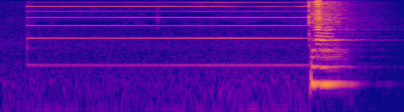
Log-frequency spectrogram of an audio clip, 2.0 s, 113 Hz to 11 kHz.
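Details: Pittsburgh 12V twin-disc horn set, rated 113 dB with high and low tones, bench-tested off the battery of a Jeep Comanche. A clean, steady mid-pitched honk held about one and a half seconds. Normal horn operation.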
